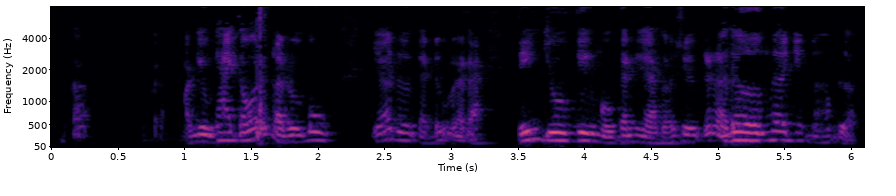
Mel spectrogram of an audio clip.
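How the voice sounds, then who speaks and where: A man's voice: fairly high pitch, very fast, mellow, a little hiss or hum. A man giving a Buddhist dharma talk to listeners, emphatic and asking them rhetorical questions. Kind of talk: dharma talk to a live audience.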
